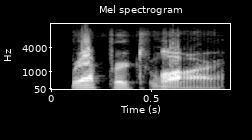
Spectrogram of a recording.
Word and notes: Repertoire: American English

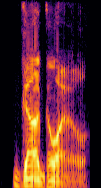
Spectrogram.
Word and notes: gargoyle: British English

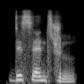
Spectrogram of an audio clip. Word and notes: disenthral: Indian

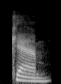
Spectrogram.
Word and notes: cam: Indian

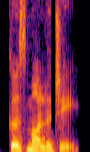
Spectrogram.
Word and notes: cosmology: Indian

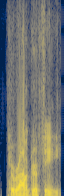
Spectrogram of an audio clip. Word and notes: pyrography: American English

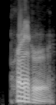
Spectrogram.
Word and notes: pretor: American English

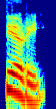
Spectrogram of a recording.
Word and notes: eerie: Indian

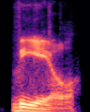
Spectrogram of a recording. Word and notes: veal: British English

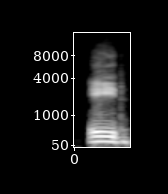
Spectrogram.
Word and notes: aide: American English

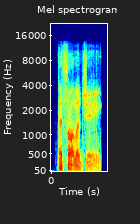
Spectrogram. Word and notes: petrology: British English

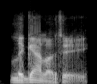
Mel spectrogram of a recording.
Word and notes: legality: British English

